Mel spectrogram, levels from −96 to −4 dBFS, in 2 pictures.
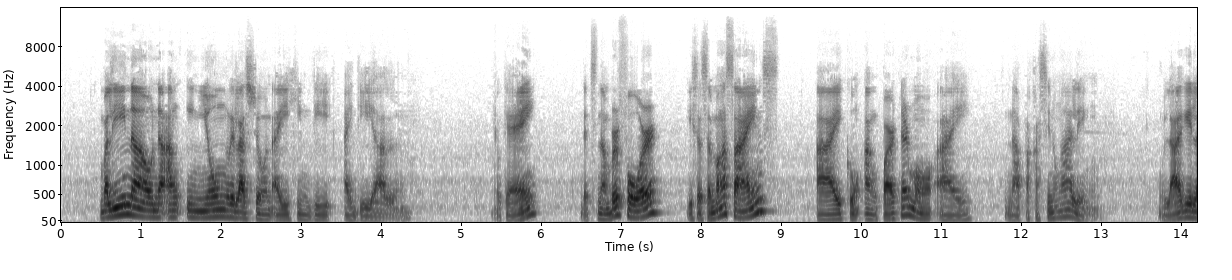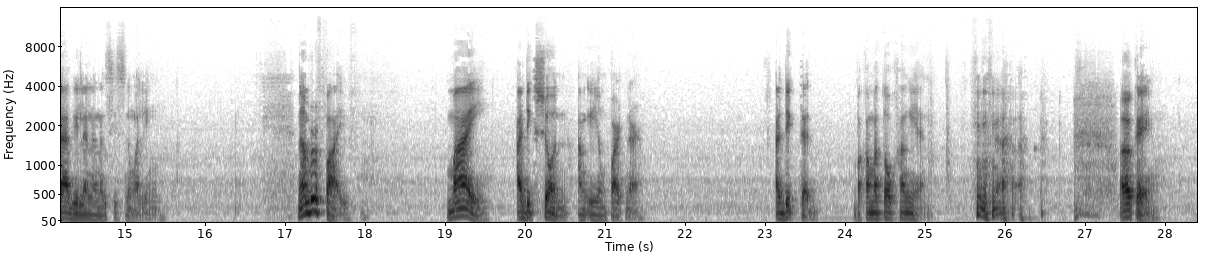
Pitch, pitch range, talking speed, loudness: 90 Hz, 75-110 Hz, 80 wpm, -23 LUFS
